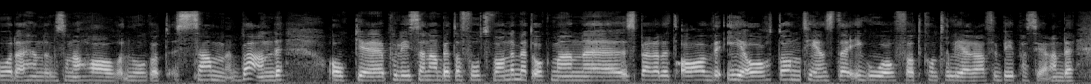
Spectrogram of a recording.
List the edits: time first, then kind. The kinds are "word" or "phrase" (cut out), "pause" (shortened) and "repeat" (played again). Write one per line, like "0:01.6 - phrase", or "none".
0:05.3 - phrase
0:06.8 - phrase
0:08.0 - word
